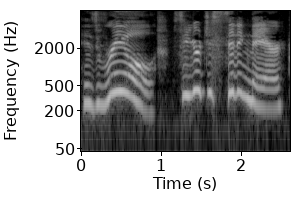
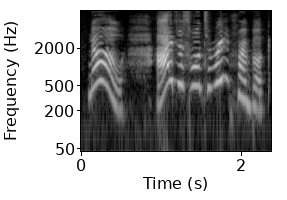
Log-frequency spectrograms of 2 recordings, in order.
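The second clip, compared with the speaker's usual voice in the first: much higher, louder frustrated cry; exasperated outburst; 10 semitones higher, 9 dB louder than usual. Acted. Reader snapping at a nosy questioner, loud and exasperated. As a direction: burst out in mock exasperation.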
